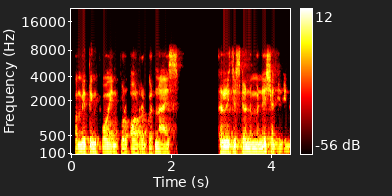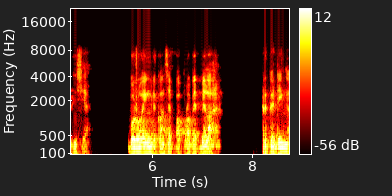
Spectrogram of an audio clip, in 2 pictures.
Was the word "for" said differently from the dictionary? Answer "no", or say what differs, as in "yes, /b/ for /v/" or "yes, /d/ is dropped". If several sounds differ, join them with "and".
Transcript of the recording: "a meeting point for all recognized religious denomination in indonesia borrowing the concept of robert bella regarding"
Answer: yes, /l/ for /ɹ/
